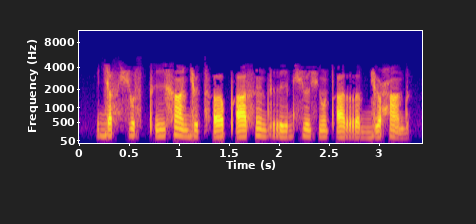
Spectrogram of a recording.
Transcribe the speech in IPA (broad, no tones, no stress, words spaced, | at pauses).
ɟasçustʼixã ɟyt͡sʼɐ pʼasĩd ridçyçũtʼa rʌdɟyħãd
